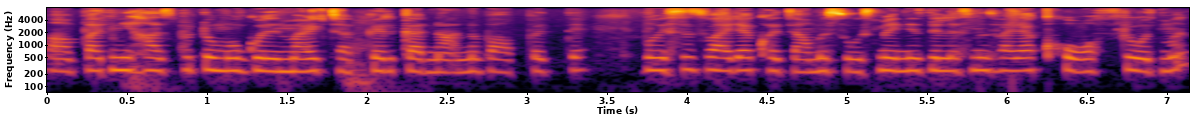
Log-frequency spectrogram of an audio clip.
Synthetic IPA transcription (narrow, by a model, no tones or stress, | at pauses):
pɐt̪niɦazbɐʈumõɡʊlmɐɾk̚t͡ʃɐkːəɾkɐɾnaːnɐbaːpət̪ːe | bəːsəsʋaːɾʲjaːkʰɐt͡ʃaːmɐsuːsmenisd̪ɪlɐsmɐzʋaːɾʲjaːkʰɔːfɾoːd̪mɐn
